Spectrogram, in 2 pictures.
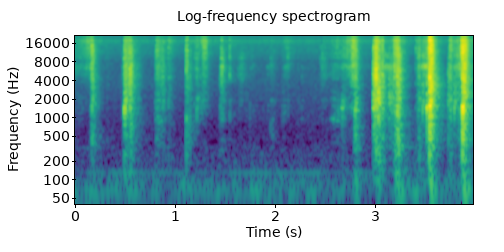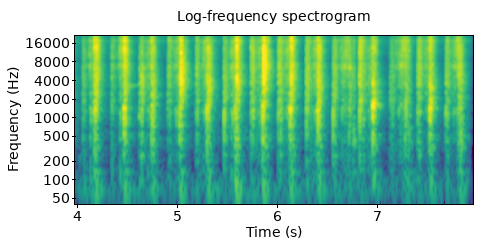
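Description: Oversized tarot cards being shuffled by hand, a few faint riffles at first, then a steady, close run of rapid crisp card slaps and flutters.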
